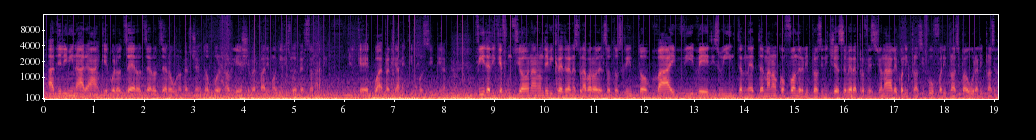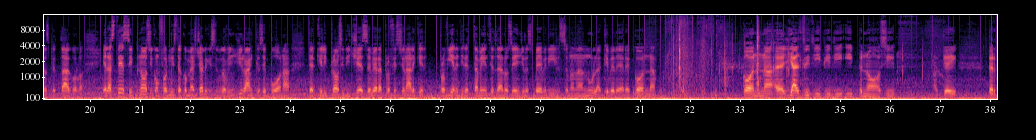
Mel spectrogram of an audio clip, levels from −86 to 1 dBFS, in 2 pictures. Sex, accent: male, native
